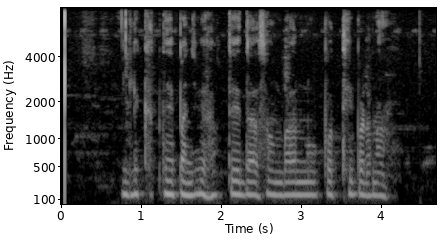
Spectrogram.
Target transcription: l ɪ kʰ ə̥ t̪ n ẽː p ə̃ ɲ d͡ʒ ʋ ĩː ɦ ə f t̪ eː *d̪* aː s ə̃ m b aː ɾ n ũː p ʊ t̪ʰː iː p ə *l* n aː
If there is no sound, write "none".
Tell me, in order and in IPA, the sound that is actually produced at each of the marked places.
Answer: d̪, ɽ

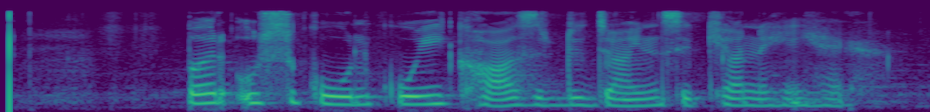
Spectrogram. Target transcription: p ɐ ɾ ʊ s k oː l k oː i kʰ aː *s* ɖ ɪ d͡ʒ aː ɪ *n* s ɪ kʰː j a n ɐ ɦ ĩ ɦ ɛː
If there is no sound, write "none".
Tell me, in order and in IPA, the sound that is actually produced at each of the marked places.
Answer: s, n

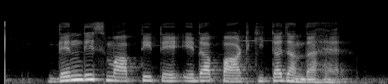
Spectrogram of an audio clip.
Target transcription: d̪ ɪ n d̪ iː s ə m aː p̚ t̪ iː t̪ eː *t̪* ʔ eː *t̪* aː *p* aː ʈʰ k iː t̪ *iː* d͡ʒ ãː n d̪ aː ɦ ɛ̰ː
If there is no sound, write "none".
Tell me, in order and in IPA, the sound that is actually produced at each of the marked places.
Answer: none, d̪, p, aː

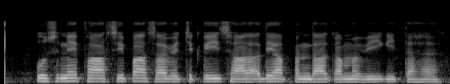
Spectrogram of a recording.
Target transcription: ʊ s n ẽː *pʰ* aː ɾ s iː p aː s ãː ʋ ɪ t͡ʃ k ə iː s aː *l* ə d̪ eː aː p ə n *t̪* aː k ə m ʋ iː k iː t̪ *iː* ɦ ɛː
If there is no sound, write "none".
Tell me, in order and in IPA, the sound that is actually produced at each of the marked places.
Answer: pʰ, l, d̪, aː

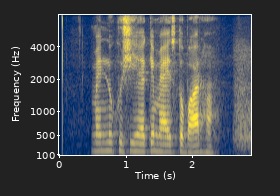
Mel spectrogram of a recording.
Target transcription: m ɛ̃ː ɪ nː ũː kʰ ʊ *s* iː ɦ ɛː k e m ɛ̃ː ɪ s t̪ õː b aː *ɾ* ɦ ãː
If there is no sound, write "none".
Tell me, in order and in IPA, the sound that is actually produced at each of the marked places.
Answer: ʃ, ɾ

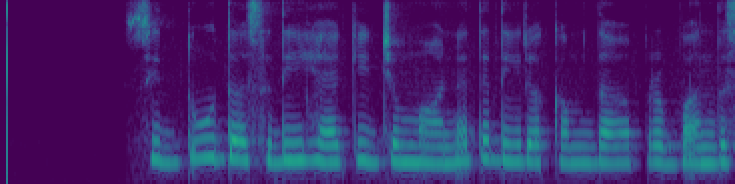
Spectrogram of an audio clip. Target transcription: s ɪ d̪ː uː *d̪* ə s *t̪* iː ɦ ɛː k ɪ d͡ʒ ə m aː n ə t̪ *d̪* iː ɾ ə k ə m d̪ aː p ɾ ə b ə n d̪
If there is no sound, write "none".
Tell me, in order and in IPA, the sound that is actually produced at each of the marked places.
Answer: d̪, d̪, d̪

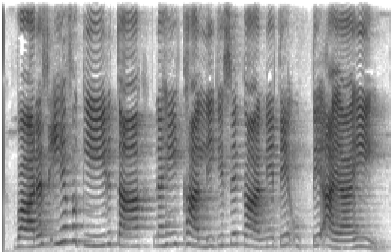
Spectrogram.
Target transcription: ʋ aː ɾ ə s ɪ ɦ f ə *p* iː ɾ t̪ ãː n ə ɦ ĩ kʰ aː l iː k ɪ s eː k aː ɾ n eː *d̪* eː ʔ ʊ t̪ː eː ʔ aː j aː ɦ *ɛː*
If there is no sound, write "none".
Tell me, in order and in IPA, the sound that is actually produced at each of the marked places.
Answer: k, t̪, iː

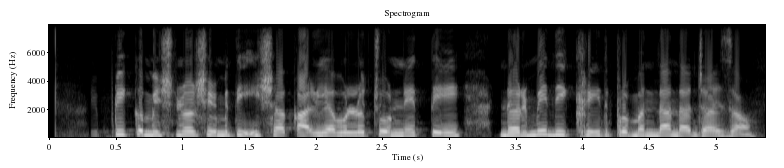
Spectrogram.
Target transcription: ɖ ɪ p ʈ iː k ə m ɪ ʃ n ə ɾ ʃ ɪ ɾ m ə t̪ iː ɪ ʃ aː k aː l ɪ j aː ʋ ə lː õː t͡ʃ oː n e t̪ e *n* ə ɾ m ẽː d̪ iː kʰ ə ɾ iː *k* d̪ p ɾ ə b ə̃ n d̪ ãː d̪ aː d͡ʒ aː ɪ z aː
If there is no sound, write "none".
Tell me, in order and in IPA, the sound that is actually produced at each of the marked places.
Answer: n, none

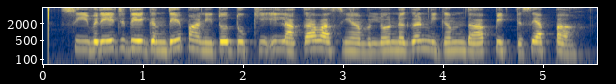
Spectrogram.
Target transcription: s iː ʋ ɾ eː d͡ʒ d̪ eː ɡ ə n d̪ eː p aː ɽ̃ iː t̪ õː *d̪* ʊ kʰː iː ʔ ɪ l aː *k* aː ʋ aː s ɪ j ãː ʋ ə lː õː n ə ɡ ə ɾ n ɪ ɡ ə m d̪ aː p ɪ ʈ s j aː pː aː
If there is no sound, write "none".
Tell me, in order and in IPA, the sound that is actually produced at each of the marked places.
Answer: d̪, k

